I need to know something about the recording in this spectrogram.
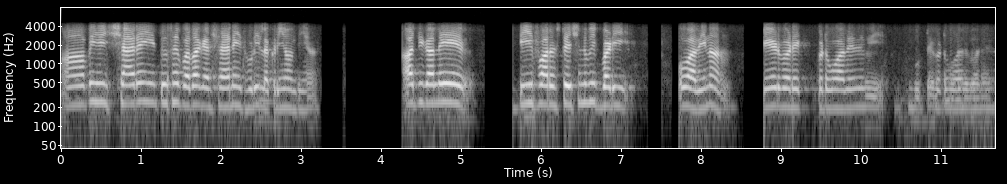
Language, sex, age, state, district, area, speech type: Dogri, male, 18-30, Jammu and Kashmir, Udhampur, rural, conversation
